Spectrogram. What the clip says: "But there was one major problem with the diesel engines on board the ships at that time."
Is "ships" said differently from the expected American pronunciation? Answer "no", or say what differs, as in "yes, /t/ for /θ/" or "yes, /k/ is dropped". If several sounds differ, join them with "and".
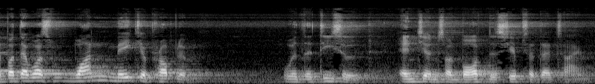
no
